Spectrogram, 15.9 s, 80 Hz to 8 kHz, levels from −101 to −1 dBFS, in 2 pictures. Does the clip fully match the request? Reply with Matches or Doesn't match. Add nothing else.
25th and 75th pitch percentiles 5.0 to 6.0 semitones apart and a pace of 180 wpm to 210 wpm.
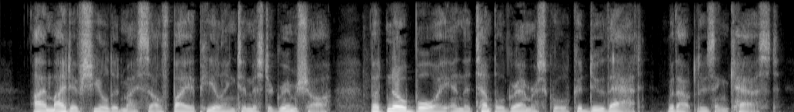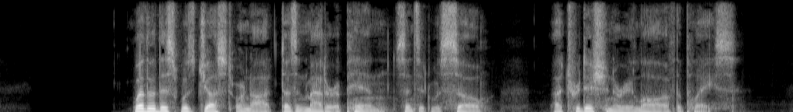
Doesn't match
